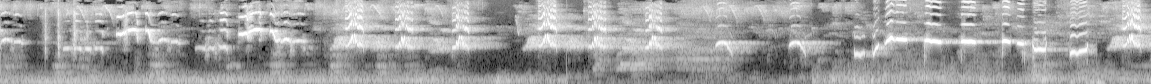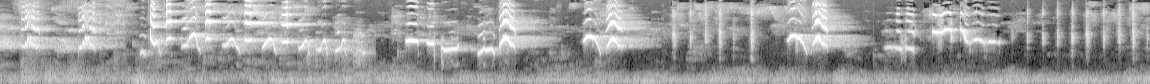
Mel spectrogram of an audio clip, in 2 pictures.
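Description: Cockatiels calling: a busy string of short chirps and whistles, several of them rising in pitch. Low background noise sits underneath and drops out for a few seconds around a quarter of the way in.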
